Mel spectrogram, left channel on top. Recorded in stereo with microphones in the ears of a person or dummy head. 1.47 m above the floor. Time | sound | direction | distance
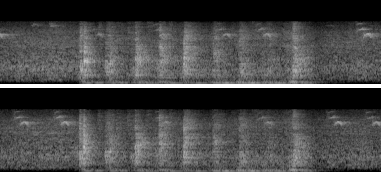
0.8 | footsteps | 20° right (ahead or behind) | 1.6 m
